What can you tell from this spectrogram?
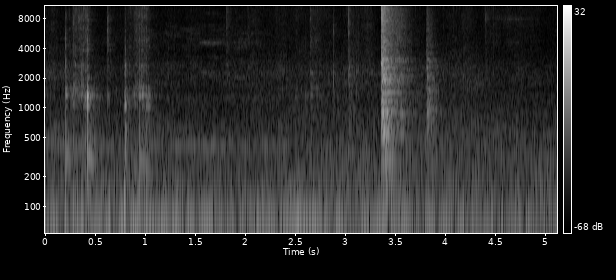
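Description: Light clicks of a ceramic plate and fingers against an aluminium pot as fried onions are scattered over rice. About three and a half seconds in there is one louder clatter of crockery.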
